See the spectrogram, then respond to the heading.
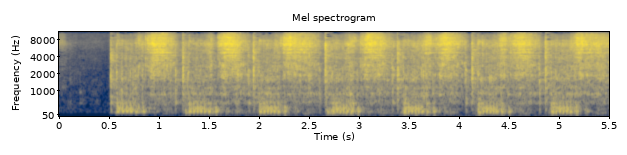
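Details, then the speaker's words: Craftsman 3.7/Poulan 3700 chainsaw after fitting a new eBay carburetor and fuel line: revs surge and sag about every 0.7 s, bogging on throttle with a high idle; L, H and idle screws need adjusting. "all right so so it's running but it's not very quite right so when you give it gas it was kind of bogging out plus the idle was high"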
